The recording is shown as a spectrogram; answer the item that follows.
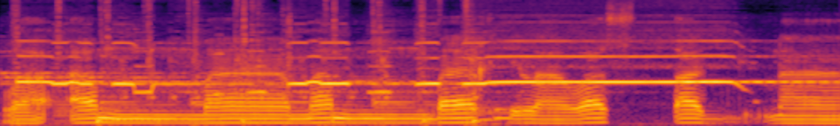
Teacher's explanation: Iqlab dibaca dengan merapatkan bibir atas dengan bibir bawah serta diiringi dengan suara dengung selama kurang lebih dua ketukan. · Karena nun mati bertemu dengan huruf ba, maka nun sukun diganti menjadi mim sukun dan dibaca dengung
